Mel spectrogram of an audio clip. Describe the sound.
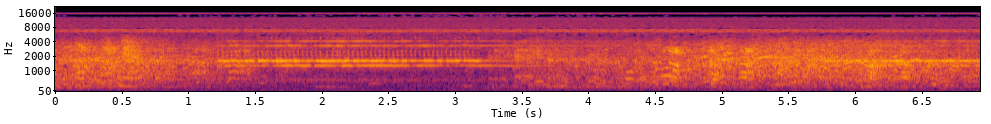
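Many telephones ring at once in a dense, overlapping clamor that fills the whole stretch, with a busy murmur of voices mixed in underneath.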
